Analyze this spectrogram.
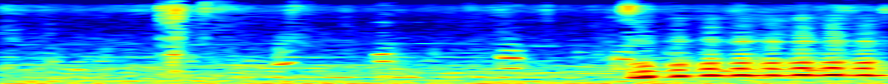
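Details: Goat at a goat farm in Paschim Medinipur, West Bengal, India: after two seconds of low murmuring background noise, a fast quavering bleat pulses rapidly for about a second.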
